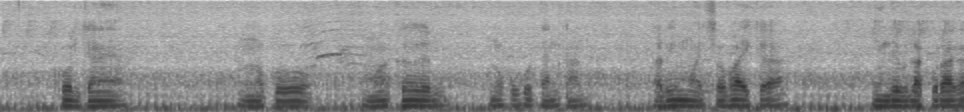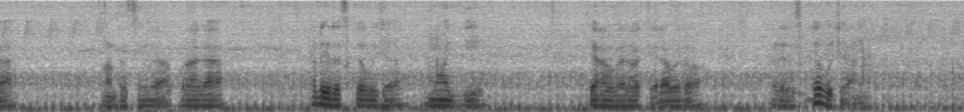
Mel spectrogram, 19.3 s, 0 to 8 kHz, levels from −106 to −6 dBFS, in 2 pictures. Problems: constant background noise, background conversations at intervals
